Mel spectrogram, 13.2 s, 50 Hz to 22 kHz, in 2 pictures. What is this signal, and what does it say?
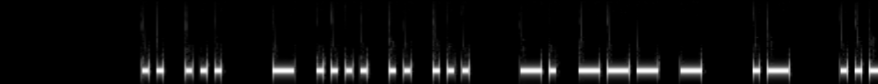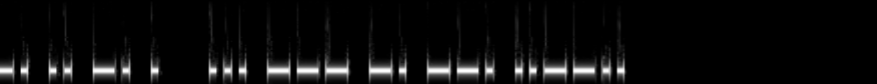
Morse code, heard as a keyed tone, about 22 wpm, 700 Hz. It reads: IS THIS NOT A FINE SONG?
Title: Sentences from Top 1000 Words - Review Part 2 - 22wpm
